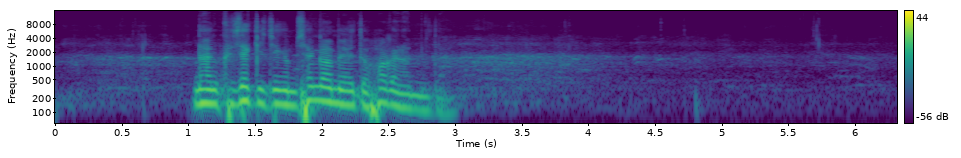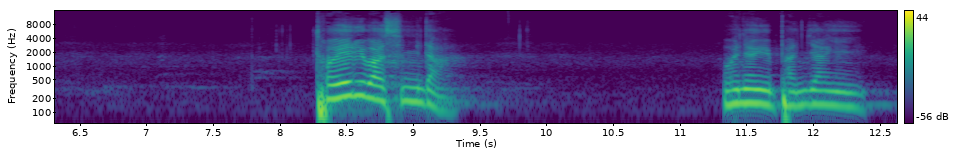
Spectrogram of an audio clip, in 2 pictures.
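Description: An elderly man speaks with animation into a microphone in a large echoing hall.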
